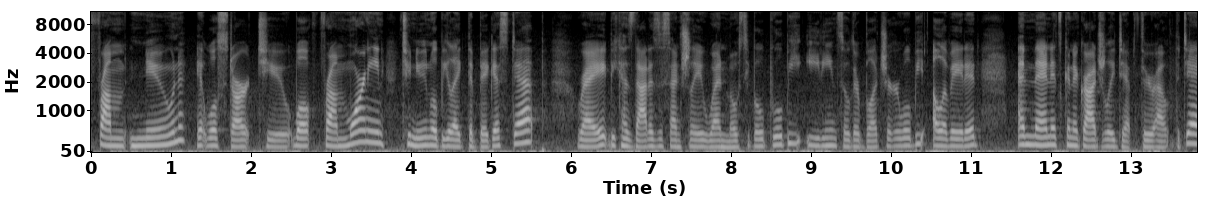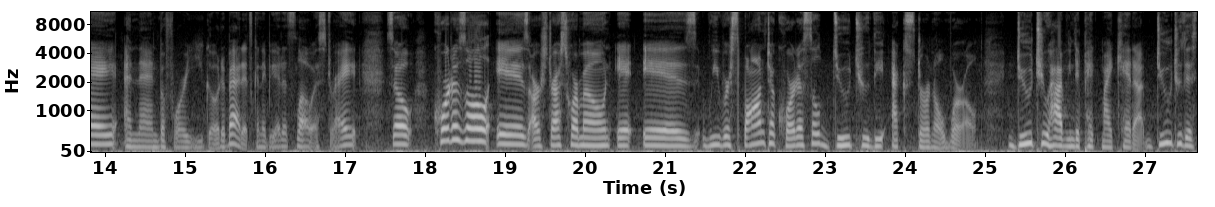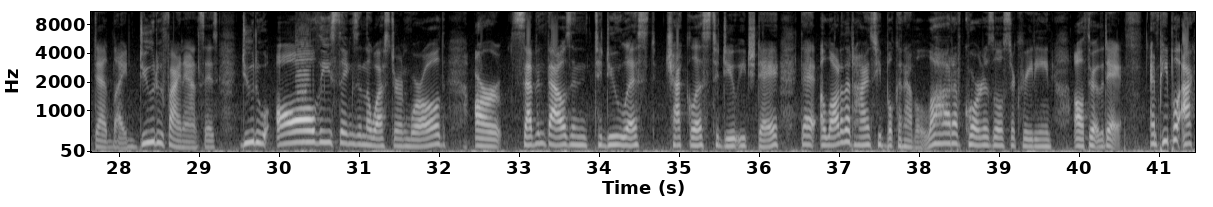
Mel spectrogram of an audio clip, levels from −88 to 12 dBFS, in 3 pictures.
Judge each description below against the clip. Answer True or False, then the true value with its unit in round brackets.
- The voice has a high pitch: False (180 Hz)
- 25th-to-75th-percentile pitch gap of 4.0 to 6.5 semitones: True (4.3 semitones)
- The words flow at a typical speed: True (190 wpm)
